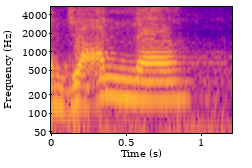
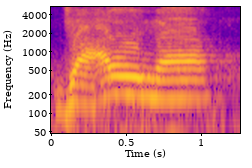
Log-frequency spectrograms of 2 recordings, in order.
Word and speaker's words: جعلنا: لأن كثيرا من الطلاب الذي تصدى للإقراء يعرف المشكلة التي يحصل عندها الطلاب عندما يقرؤون كلمة جعلنا، أنزلنا، قلنا، تمام، أرسلنا، يدغم اللام بالنون فيقول مثلا جعلنا، أنزلنا، قلنا. فلذلك ابن الجزري يقول واحرص على السكون في جعلنا. تلفظ اللام أولا، تضع اللام على رأس اللسان على الطرف، ثم تنزل بانسيابية إلى النون، نقول جعلنا، أنزلنا، تمام، لفظ صعب بالنسبة للمبتدئين طبعا.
